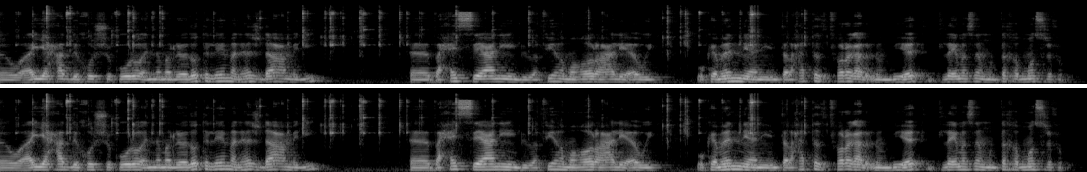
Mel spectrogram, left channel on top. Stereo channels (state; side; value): normal; both; correlation 0.84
